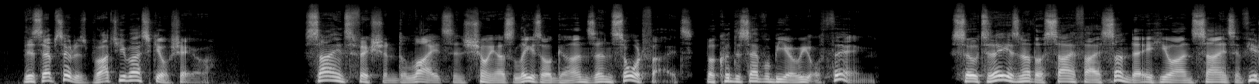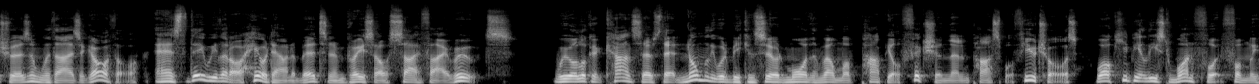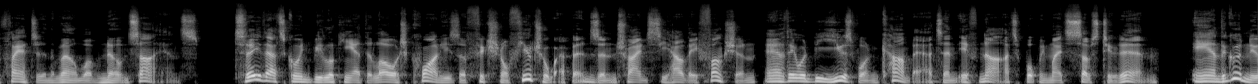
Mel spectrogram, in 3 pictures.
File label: narration only; isaac arthur; laser pistols lightsabers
